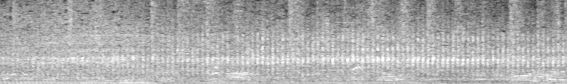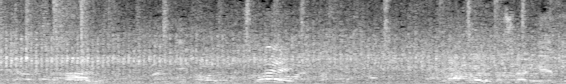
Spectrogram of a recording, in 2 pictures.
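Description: A truck engine idling, a steady low hum, under indistinct voices.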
